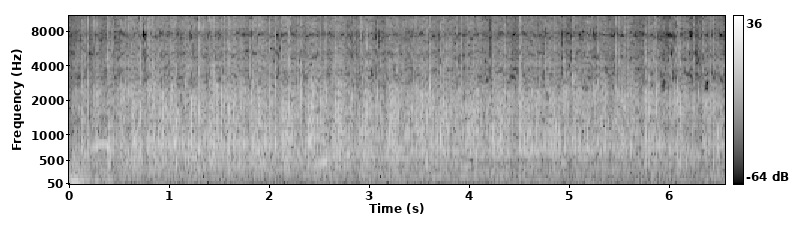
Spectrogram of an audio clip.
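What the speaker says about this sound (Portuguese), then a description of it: "Vamos receber então com uma grande salva de palmas" A municipal ceremony audience in Ferraz de Vasconcelos gives the mayor a big round of applause, steady dense clapping from a crowd filling the whole stretch at moderate level.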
